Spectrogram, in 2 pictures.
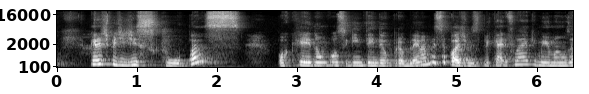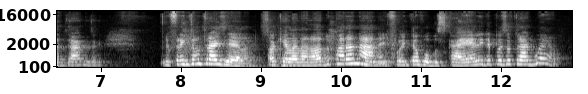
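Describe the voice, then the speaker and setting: A woman's voice: mid-range voice, lively intonation, fast. A middle-aged Brazilian woman telling her own story in a casual chat, acting out the dialogue with frequent tag questions. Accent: Brazilian Portuguese.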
